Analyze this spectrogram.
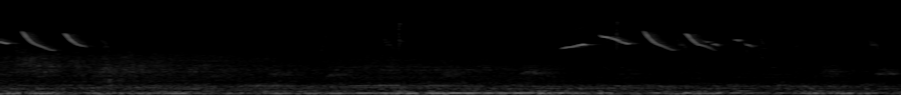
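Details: Song of the rufous-collared sparrow, used to fire up captive birds: two groups of high, thin falling whistles, one at the start and one later, separated by a quiet stretch with low background hum.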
